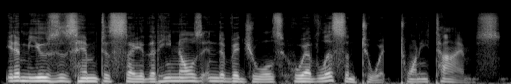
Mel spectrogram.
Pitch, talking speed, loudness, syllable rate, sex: 135 Hz, 190 wpm, -19 LUFS, 5.2 syllables/s, male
